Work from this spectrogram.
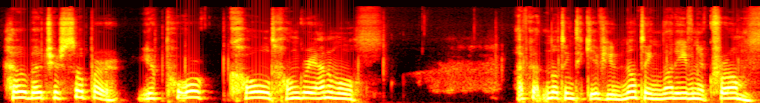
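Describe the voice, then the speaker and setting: A man's voice: high voice, fairly even intonation, normal speed, dark tone, voice pushed up. A man reading aloud voices a timid, gloomy male mole who moans in a plaintive, self-pitying way. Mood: moaning. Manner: dismal, moaning, plaintive. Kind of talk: storybook reading.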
